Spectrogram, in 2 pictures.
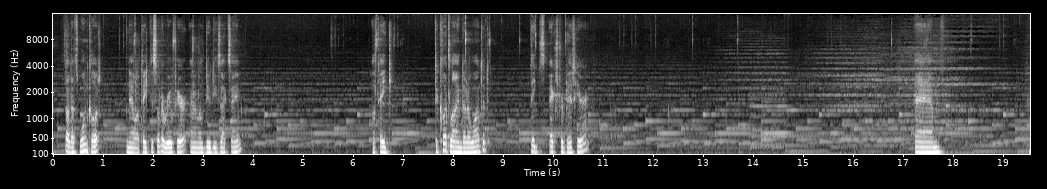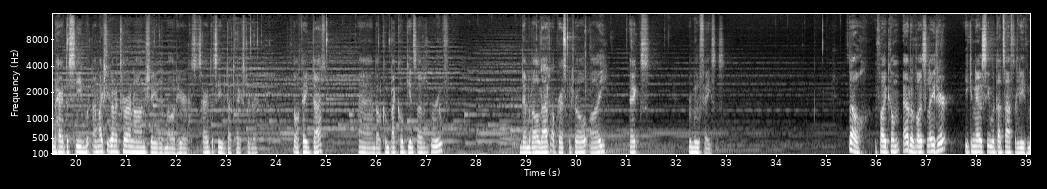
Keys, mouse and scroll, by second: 0.1 drag, 0.4-1.3 middle drag, 1.3 click, 1.7-2.8 shift+middle drag, 2.8 Tab, 3.2-3.9 middle drag, 3.9-4.4 scroll down 2, 4.4-5.5 scroll down 1, 5.5 click, 5.7 click, 6.0 middle click, 6.8 shift+click, 7.1 middle click, 7.6 scroll down 1, 7.8-8.3 scroll up 1, 8.3-9.6 shift+middle drag, 9.6 shift+click, 9.8-11.3 middle drag, 11.3 shift+click, 11.6 shift+click, 11.9 shift+click, 12.3-14.1 middle drag, 14.1 shift+click, 14.4 shift+click, 14.6 shift+click, 15.0 shift+click, 15.5 shift+click, 15.7 shift+click, 16.1-18.9 middle drag, 18.9 shift+click, 19.3-21.6 middle drag, 21.6 click, 22.0-23.5 middle drag, 23.5 shift+click, 23.6 shift+drag, 23.9-25.5 middle drag, 25.5 shift+click, 26.0 shift+click, 26.4-26.7 scroll down 1, 26.7-29.0 middle drag, 29.0-30.2 scroll up 1, 30.2 ctrl+i, 31.0 x, 32.1-32.5 scroll down 1, 32.5-34.9 middle drag, 34.9 Tab, 35.3-37.2 middle drag, 37.2 KP_Divide, 38.2-38.5 scroll up 1, 38.5 scroll down 1, 38.8-39.0 middle drag.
